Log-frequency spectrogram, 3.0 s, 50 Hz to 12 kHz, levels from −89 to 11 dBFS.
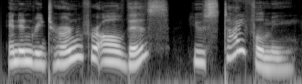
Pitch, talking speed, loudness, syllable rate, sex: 215 Hz, 180 wpm, -15 LUFS, 4.1 syllables/s, female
